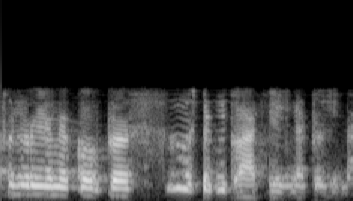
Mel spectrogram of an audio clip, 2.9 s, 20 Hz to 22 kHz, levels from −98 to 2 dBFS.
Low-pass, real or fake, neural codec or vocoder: 3.6 kHz; fake; codec, 44.1 kHz, 1.7 kbps, Pupu-Codec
